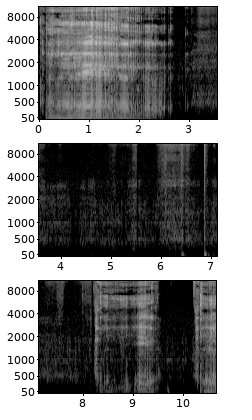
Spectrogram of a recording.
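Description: One long, loud, rough belch followed by quiet breathing and a few shorter burps. Repeated belching.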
